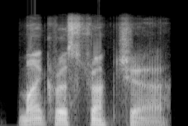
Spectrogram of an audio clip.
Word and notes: microstructure: British English

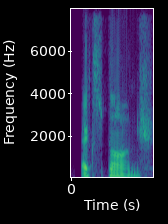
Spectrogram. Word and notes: expunge: American English

